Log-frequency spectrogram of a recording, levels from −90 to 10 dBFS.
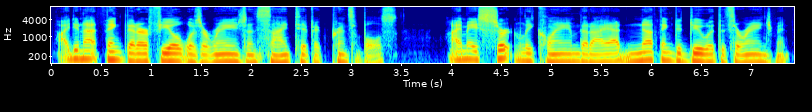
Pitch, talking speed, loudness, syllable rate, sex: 120 Hz, 200 wpm, -18 LUFS, 5.4 syllables/s, male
